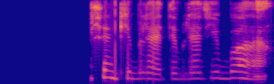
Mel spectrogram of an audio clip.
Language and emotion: Russian, angry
